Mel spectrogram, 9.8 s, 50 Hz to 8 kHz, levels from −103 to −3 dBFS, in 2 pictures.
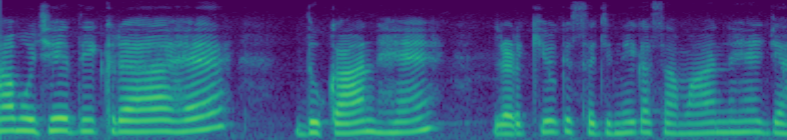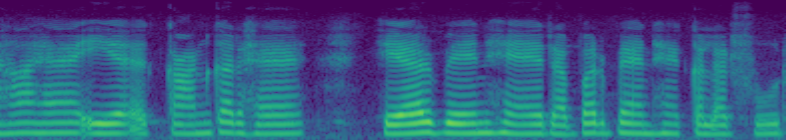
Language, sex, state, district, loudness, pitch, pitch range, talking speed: Hindi, female, Jharkhand, Sahebganj, -34 LUFS, 210 Hz, 200-225 Hz, 160 wpm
